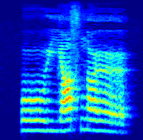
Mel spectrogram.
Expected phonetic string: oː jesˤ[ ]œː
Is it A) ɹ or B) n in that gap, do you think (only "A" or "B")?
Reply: B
